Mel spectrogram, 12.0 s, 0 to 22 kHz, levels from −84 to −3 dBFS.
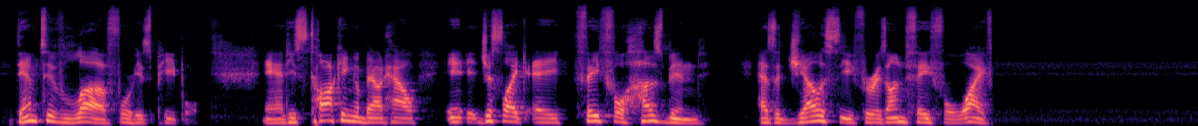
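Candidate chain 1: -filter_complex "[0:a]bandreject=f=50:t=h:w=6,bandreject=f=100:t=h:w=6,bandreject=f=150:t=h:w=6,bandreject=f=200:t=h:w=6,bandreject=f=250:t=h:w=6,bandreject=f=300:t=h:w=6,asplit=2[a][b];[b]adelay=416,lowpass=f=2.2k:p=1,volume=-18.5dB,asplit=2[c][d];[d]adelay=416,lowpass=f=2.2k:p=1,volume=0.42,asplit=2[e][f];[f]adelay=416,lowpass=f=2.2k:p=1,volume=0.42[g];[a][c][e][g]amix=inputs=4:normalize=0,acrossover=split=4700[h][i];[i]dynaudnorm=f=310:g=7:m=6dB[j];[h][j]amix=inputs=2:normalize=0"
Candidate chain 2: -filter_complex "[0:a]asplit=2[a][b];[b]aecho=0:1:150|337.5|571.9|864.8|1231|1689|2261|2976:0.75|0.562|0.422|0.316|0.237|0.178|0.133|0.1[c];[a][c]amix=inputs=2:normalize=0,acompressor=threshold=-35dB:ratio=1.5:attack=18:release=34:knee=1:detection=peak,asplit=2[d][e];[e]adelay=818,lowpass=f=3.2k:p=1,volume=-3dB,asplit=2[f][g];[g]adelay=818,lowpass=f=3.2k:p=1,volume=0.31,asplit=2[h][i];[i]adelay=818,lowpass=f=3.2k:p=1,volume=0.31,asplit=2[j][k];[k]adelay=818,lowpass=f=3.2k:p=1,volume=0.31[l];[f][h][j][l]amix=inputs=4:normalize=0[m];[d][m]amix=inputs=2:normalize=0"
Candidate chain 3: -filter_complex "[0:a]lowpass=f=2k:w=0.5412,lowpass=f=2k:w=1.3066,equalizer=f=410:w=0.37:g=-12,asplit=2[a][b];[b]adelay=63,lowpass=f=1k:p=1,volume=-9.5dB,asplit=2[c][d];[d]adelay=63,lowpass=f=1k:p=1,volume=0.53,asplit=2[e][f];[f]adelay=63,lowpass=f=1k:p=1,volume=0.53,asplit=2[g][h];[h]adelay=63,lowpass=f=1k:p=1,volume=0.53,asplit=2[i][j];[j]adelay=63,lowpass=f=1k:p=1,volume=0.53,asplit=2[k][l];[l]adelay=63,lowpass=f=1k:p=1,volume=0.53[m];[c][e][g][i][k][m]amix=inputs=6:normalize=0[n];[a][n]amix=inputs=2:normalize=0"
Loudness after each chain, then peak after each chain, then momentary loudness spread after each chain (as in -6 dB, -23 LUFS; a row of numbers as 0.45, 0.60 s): -24.5, -25.5, -33.5 LUFS; -9.0, -10.5, -16.0 dBFS; 17, 5, 10 LU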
